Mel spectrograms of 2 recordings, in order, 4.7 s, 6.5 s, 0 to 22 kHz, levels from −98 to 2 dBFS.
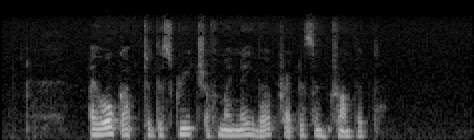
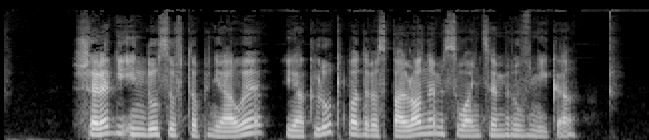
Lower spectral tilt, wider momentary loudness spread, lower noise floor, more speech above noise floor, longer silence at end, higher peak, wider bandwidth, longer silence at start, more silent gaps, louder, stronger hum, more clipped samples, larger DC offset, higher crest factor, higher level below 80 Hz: first, -7.5 dB/octave vs -5 dB/octave; about the same, 12 LU vs 10 LU; first, -72 dBFS vs -64 dBFS; about the same, 41 dB vs 44 dB; first, 0.95 s vs 0.75 s; second, -12 dBFS vs -2 dBFS; second, 13.5 kHz vs 17 kHz; first, 0.9 s vs 0.75 s; neither; second, -32 LUFS vs -20 LUFS; neither; neither; neither; about the same, 22 dB vs 20 dB; second, -70 dBFS vs -62 dBFS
